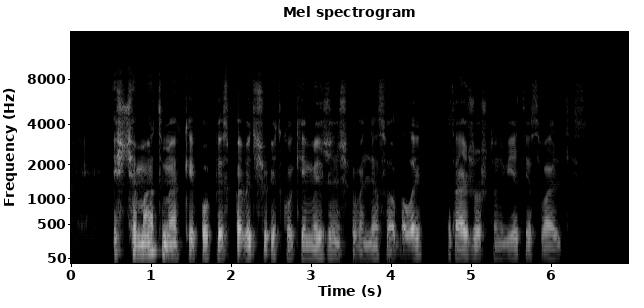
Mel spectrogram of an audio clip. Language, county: Lithuanian, Kaunas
